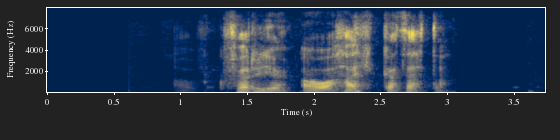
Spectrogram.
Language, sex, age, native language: Icelandic, male, 30-39, Icelandic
